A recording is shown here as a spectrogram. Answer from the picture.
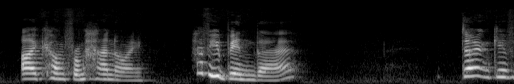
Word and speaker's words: Hanoi: Please try to use the English pronunciation. So, for example, Hanoi. Please don't say Ha-noi. Please say Hanoi.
